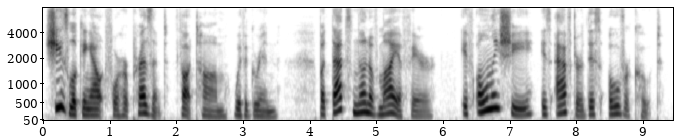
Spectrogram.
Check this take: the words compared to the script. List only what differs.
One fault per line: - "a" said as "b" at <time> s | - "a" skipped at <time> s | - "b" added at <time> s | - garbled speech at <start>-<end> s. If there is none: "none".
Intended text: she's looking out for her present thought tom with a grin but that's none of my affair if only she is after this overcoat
none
